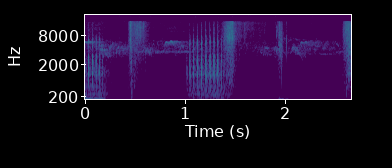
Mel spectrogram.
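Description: A pig grunts nearby.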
